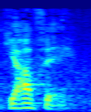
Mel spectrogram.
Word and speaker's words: Yahweh: I mean, there isn't a W sound in Hebrew, so I'm not sure why we say Yahweh, because the W sound isn't there, right? It would have to be more like a V. And I know people who do pronounce it with the V sound, Yahweh.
